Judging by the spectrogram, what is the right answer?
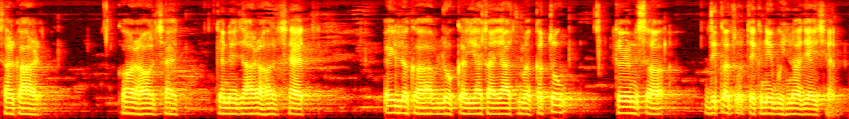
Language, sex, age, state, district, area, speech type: Maithili, male, 60+, Bihar, Madhubani, urban, spontaneous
